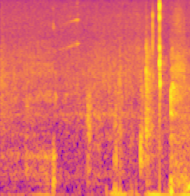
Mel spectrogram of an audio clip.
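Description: A quiet sip of Brazil Canaan Estate coffee from Middle Fork Roasters from a cup: soft slurping with a few small wet clicks, peaking briefly near the end, with no one talking.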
